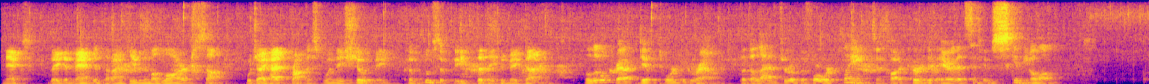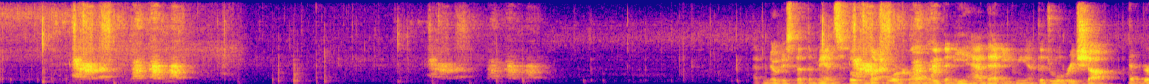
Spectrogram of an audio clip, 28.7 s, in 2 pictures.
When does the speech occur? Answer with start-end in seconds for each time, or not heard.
0.0-13.2, 23.8-28.7.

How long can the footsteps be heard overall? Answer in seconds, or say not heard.
not heard.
